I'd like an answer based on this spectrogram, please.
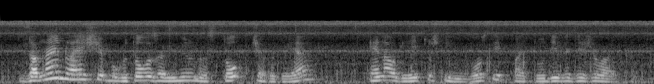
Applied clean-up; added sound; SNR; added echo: none; Boiling; 11 dB; none.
